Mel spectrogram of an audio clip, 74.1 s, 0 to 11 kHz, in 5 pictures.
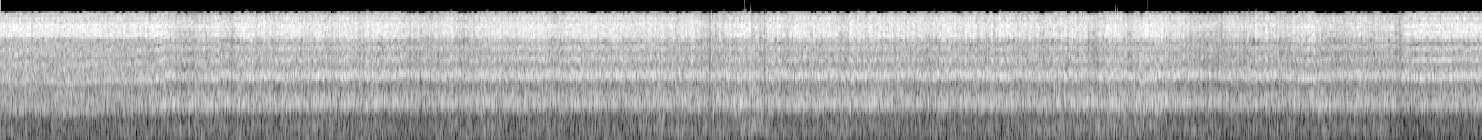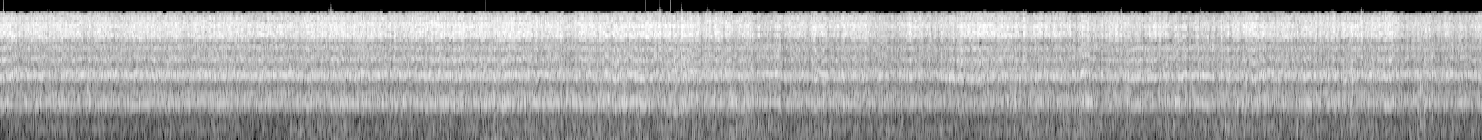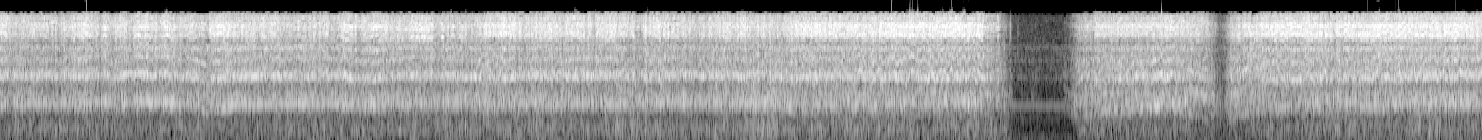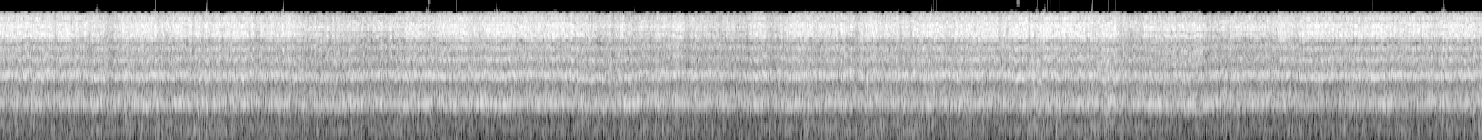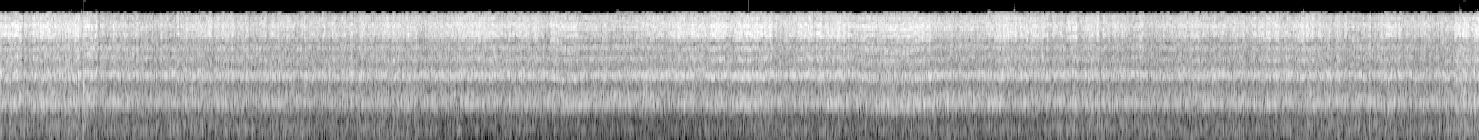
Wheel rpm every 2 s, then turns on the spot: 200, 230, 230, 240, 230, 240, 230, 230, 230, 240, 230, 240, 230, 240, 230, 230, 230, 230, 230, 150, 130, 190, 230, 230, 230, 230, 230, 230, 230, 240, 230, 240, 230, 230, 230, 230, 230.
none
